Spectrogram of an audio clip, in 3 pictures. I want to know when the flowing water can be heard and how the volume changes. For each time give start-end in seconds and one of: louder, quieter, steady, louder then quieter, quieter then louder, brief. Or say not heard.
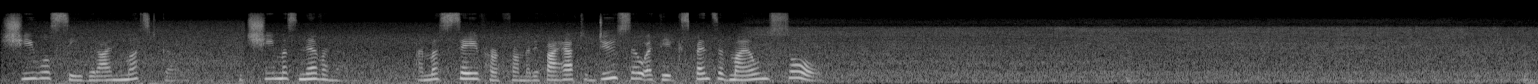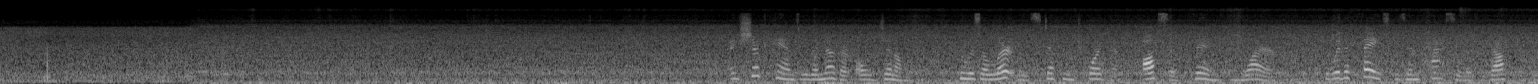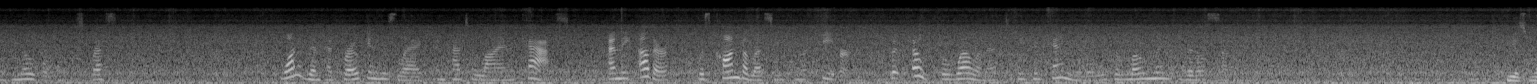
0.0-46.1 louder.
